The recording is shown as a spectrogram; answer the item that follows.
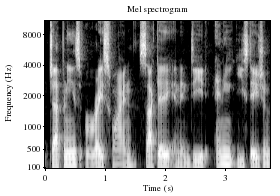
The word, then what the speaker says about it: sake: break it down first of all the word sake or saki as it's often mispronounced in the west is used in Japan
